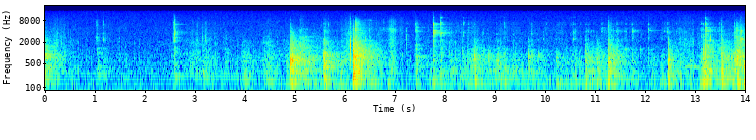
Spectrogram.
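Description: Stainless Phillips-head screw being tightened with a screwdriver into a square nut on an antenna's base mounting plate: irregular small metal clicks and ticks, bunched about five seconds in and again near the end.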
